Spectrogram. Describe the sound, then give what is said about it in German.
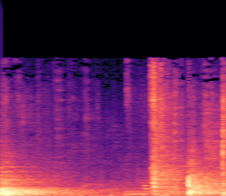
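Several arrows strike an archery target in the same instant during intuitive, sightless shooting. Two short, sharp thuds land close together near the end, after a stretch of low, steady background noise. “In Stille nehmen alle gleichzeitig den Pfeil, nocken ihn ein, spannen ihn, senden den Pfeil los und in derselben Sekunde macht es plopp und alle Pfeile stecken in der Zielscheibe.”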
